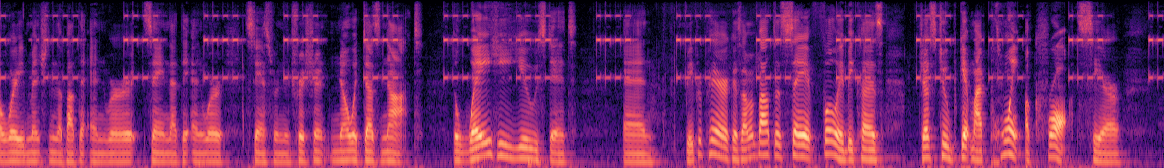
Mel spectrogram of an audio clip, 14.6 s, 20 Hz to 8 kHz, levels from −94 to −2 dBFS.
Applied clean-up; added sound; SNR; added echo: none; Alarm; 14 dB; none.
